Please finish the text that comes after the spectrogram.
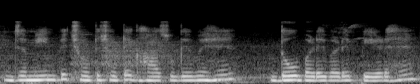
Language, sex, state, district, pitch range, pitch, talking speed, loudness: Hindi, female, Haryana, Jhajjar, 185-200 Hz, 195 Hz, 185 wpm, -13 LUFS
